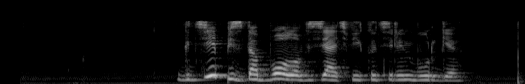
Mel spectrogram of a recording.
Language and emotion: Russian, angry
